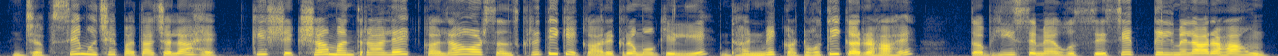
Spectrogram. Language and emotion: Hindi, angry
